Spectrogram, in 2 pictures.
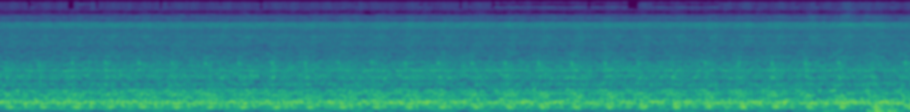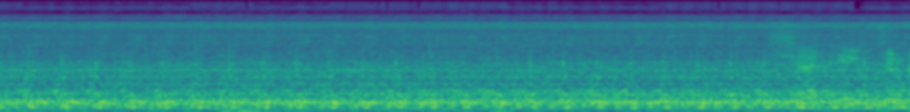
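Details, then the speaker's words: Compressor filling a magfed paintball marker's buttstock air tank, bleed valves shut, pressure building with no leaks: steady, even pulsing drone, no hiss or sputter, fairly quiet; normal compressor running. "So guys, it's actually fairly quiet. It's not that loud as you guys can hear in the video."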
